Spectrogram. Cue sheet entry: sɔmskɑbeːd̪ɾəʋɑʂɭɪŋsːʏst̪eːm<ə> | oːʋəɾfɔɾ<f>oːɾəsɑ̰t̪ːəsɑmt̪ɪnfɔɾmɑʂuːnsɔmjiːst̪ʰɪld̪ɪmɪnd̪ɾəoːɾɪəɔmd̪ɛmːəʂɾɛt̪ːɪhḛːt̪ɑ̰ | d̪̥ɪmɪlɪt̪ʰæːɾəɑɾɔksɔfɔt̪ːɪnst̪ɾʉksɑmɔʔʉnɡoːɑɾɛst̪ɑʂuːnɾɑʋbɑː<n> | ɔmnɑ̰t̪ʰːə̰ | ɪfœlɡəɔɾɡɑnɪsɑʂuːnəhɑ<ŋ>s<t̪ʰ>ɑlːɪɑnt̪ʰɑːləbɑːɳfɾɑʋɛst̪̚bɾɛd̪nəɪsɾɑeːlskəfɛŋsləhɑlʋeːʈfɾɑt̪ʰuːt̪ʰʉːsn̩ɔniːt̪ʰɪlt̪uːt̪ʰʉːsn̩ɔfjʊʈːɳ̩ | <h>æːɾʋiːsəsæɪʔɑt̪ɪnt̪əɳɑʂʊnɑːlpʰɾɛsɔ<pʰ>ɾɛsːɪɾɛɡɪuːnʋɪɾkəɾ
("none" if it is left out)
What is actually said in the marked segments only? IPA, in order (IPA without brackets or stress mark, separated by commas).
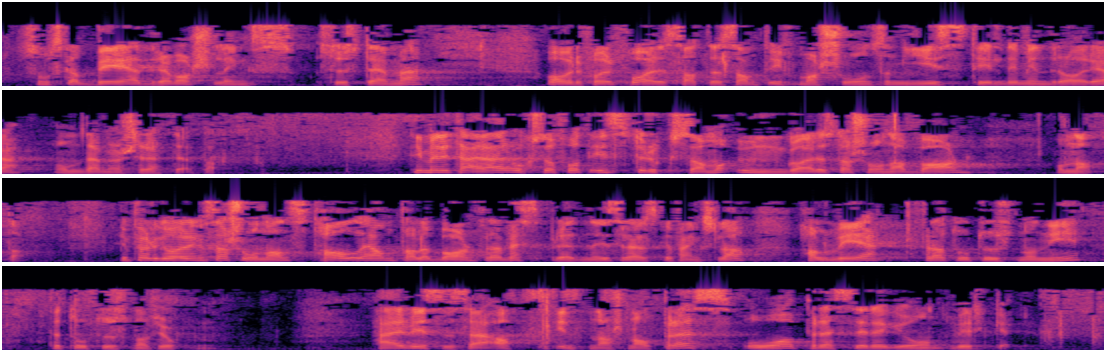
ə, f, ɳ, n, t̪ʰ, h, pʰ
